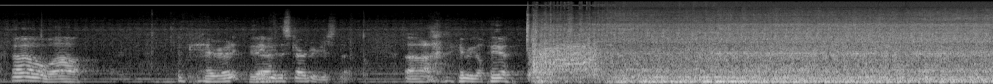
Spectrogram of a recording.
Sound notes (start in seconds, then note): 5.3 engine purrs and revs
